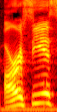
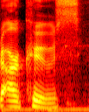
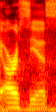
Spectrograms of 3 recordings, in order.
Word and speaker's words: Arceus: it's pronounced i have never heard anyone pronounce it arcouse i've heard arceus and arceus i've never heard arkoose but i always say arceus like i say it like with the s sound i think tolerate pain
